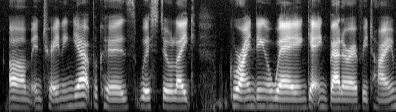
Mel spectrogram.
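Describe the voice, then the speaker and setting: A woman talks fairly quickly, her voice sitting at a medium pitch. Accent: English. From England. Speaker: college athlete. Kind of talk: interview. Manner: hesitant, many fillers.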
